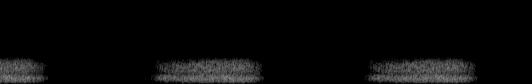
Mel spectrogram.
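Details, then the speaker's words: Simulated lung auscultation of a virtual patient in Shadow Health software: soft, even rushing breath sounds with clear pauses and no added noises; patient also has a little cough. "I'm gonna go ahead and listen to his lungs as well I"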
